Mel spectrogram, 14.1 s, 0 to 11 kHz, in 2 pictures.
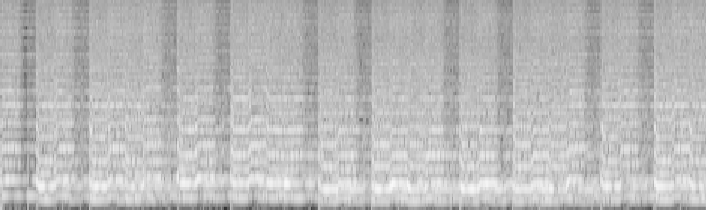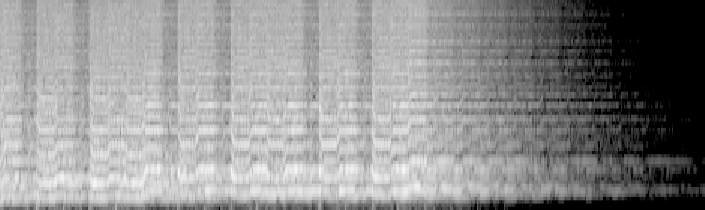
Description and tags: Riff 5 170BPM
longer synth riff loop for use in hardcore dance music such as uk hardcore and happy hardcore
